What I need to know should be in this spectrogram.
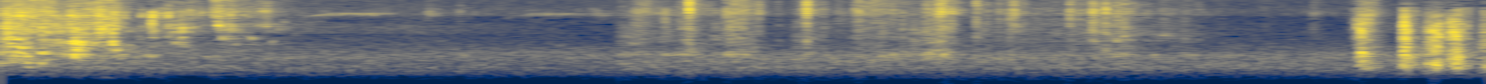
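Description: A plastic sack rustles as it is handled.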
